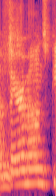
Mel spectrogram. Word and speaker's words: pheromones: Yeah, pheromones, P-H-E-R-O-M-O-N-E-S. – How do you spell it? – P-H-E-R-O-M-O-N-E-S.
